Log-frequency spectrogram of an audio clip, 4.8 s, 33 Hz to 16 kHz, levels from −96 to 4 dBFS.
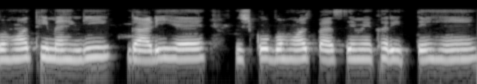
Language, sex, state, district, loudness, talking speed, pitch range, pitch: Hindi, female, Chhattisgarh, Sarguja, -14 LUFS, 140 wpm, 205-220 Hz, 215 Hz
